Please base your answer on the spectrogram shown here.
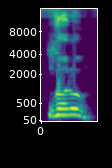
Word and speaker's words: গরু: রস্বইকার আছে, তাহলে আমরা উচ্চারণ করব কিন্তু গয়কারে গো আর রয় রস্বইকারে রু, গরু।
